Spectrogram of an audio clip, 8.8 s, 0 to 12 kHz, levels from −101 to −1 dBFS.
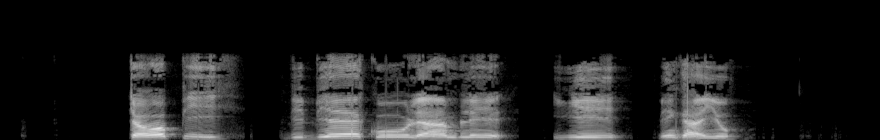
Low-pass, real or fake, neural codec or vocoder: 7.2 kHz; real; none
